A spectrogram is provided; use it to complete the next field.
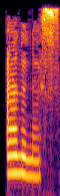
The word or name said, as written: ananas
